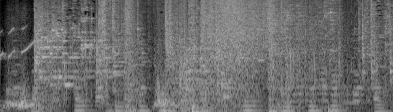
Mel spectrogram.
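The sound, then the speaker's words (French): Objects being hurled around a house: a loud, almost continuous barrage of crashing, clattering and breaking, with repeated heavy thuds underneath and no voices. “Voici donc maintenant le balançage de trucs à travers la maison.”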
